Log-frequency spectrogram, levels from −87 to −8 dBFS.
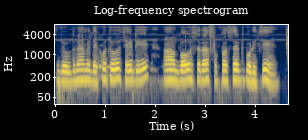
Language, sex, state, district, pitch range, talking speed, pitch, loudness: Odia, male, Odisha, Malkangiri, 155-175 Hz, 130 wpm, 165 Hz, -16 LUFS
